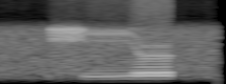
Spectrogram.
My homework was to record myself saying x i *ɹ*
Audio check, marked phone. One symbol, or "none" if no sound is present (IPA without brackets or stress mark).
ɹ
